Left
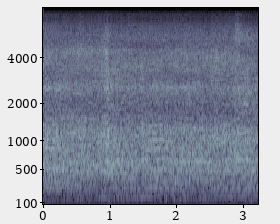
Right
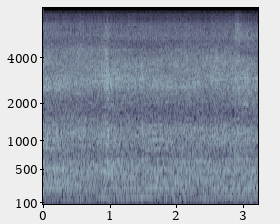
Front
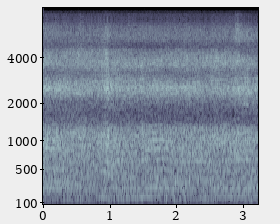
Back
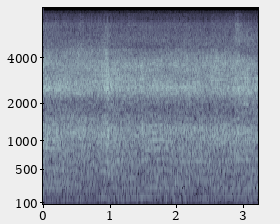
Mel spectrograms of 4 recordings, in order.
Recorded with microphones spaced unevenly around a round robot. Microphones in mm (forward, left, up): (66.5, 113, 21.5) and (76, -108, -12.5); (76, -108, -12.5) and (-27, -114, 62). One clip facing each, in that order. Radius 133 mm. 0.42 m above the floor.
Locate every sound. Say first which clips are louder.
0.0 s a lawn mower: right 4 dB, front 3 dB; 40° right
